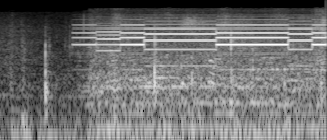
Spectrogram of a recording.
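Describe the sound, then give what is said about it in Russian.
A mobile phone rings in a shopping centre with a bright electronic ringtone. The steady, high, tonal pattern repeats without a break and stays loud over a low background hum. “У нее звонит мобильный.”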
